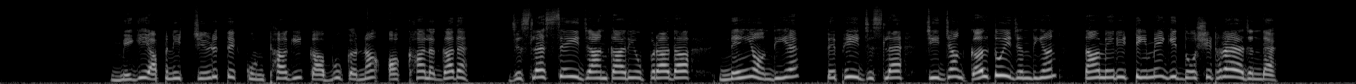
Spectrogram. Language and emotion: Dogri, angry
